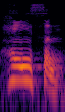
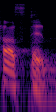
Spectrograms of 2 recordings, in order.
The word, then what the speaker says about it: hasten: You say hasten, not hasten. Hasten, fasten, not fasten.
